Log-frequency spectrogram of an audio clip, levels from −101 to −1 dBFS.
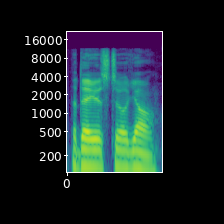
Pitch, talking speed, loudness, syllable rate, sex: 115 Hz, 315 wpm, -17 LUFS, 5.9 syllables/s, male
